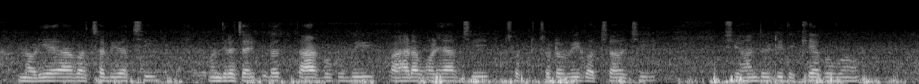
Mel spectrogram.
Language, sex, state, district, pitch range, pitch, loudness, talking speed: Odia, female, Odisha, Khordha, 155-170 Hz, 165 Hz, -20 LUFS, 135 wpm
